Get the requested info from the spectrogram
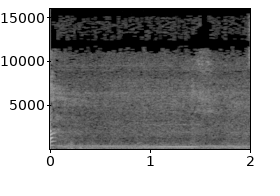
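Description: Outdoor fairground background: a steady low hum and noise with faint tones, and no single event standing out.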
